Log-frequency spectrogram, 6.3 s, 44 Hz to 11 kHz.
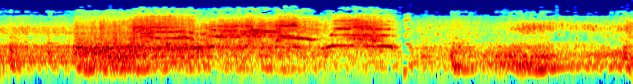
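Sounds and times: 
motorboat engine roaring: 0.0 - 6.3
people screaming in rising wails: 1.1 - 4.3.

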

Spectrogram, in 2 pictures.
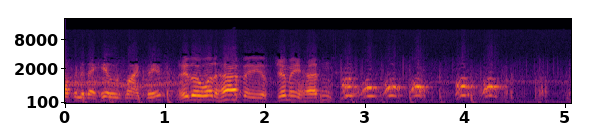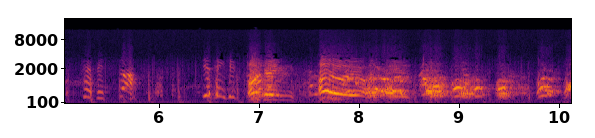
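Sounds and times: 
speech: 0.0 - 4.3, 5.2 - 5.8, 6.4 - 9.0
dog barking at a deep hole by an old mine shaft in the hills: 2.7 - 4.5, 6.8 - 10.1
dog drawn-out whining bark: 2.8 - 4.5, 7.5 - 10.1.

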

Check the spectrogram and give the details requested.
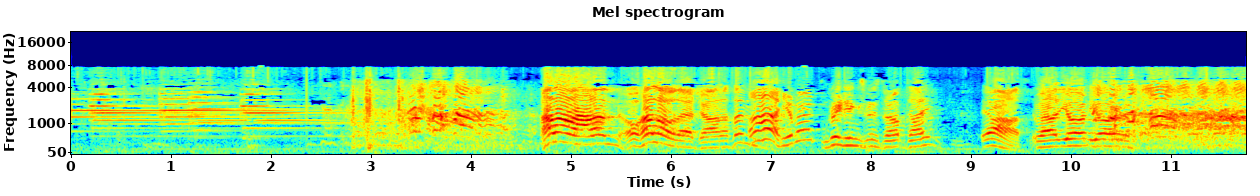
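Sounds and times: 
doorbell chiming with long ringing tones: 0.0 - 4.3
laughter: 2.5 - 4.9, 10.1 - 11.7
speech: 5.7 - 11.3.

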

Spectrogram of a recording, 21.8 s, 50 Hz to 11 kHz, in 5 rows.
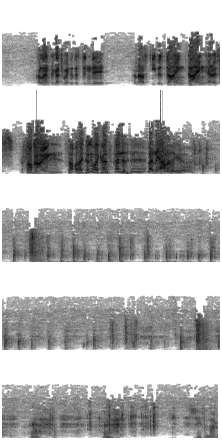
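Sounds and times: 
speech: 0.7 - 8.5, 21.5 - 21.7
door shutting: 8.2 - 18.2.

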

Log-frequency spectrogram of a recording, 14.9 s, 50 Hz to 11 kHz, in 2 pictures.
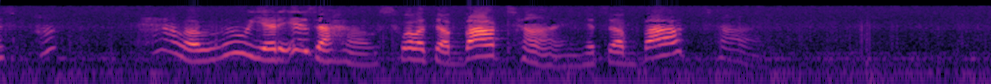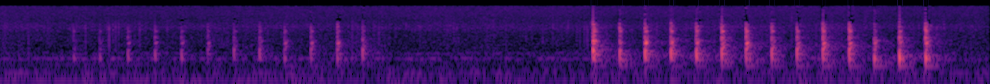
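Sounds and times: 
speech: 1.4 - 5.8
knocking on the wooden door of a house: 8.4 - 10.4, 11.9 - 14.6.

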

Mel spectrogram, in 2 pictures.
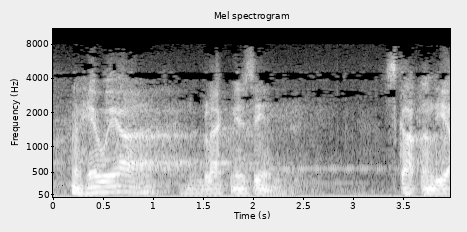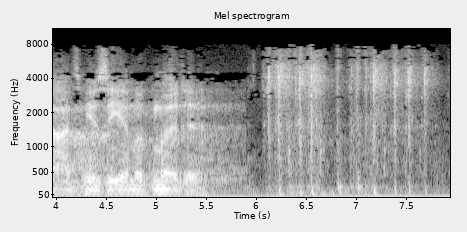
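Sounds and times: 
speech: 0.3 - 2.3, 3.3 - 5.6
typewriter typing: 6.0 - 7.9.

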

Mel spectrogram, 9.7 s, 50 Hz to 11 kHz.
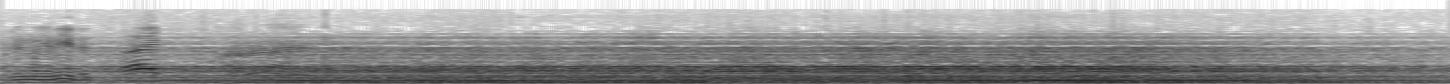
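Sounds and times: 
airplane engine droning as the plane climbs over turbulent air: 0.0 - 9.6
speech: 0.1 - 2.1.

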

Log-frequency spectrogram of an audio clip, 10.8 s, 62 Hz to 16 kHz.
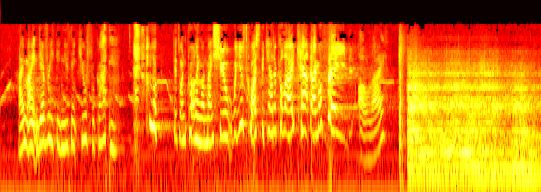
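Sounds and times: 
speech: 0.4 - 8.4
airplane engine drone: 8.2 - 10.8.

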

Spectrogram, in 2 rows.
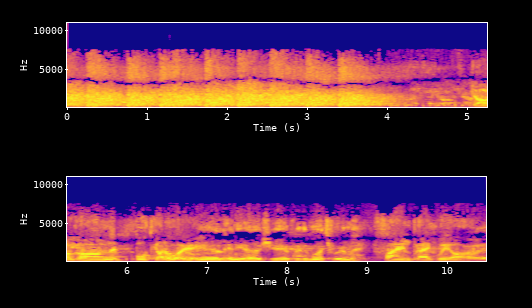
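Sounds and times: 
gunshots in a radio western drama shootout: 0.0 - 4.3
speech: 5.3 - 10.4.

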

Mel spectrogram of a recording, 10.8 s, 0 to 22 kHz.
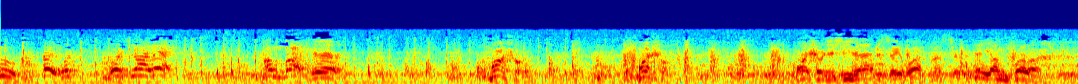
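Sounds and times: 
horse ridden by a young man galloping: 0.0 - 10.0
speech: 0.2 - 3.6, 4.7 - 5.7, 6.4 - 6.9, 8.0 - 10.7.

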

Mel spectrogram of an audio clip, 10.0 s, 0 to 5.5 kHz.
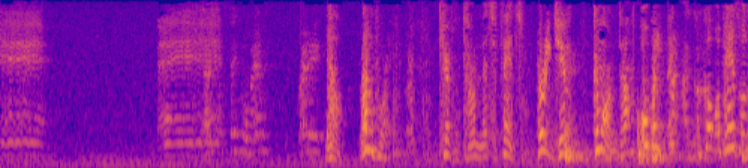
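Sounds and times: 
person imitating a sheep bleating as a signal: 0.0 - 0.7, 2.1 - 3.0
quiet hum: 0.0 - 9.9
speech: 5.9 - 9.9.

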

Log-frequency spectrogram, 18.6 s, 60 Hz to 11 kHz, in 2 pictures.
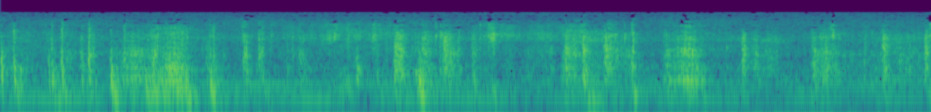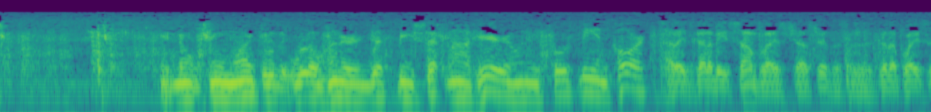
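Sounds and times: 
horses' hooves clip-clopping: 0.0 - 11.0
speech: 11.1 - 18.6.

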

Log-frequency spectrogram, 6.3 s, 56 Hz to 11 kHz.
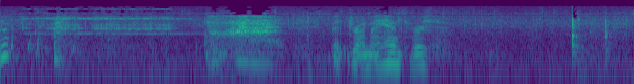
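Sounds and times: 
electric doorbell buzzing ring at a home: 0.0 - 2.3
speech: 3.6 - 4.5.

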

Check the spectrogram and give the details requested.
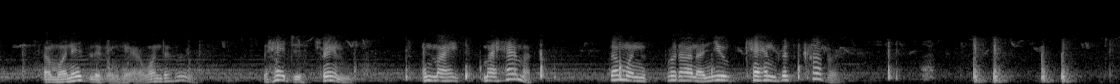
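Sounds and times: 
speech: 0.4 - 5.4, 6.1 - 8.5
knocking on a door: 9.7 - 10.8.

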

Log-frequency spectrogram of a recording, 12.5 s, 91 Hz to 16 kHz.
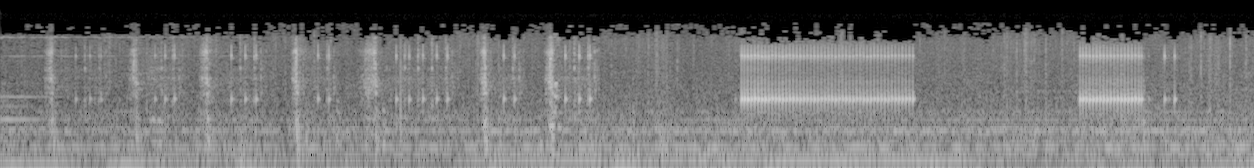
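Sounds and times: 
faint noise: 0.0 - 12.5
electronic phone ring tones: 7.4 - 9.2, 10.8 - 11.8.

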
